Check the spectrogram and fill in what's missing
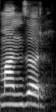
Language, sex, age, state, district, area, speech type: Marathi, female, 18-30, Maharashtra, Raigad, urban, read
